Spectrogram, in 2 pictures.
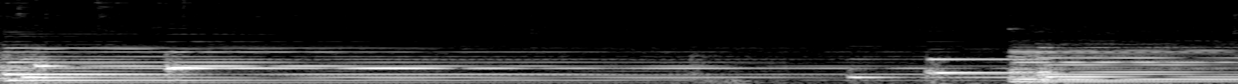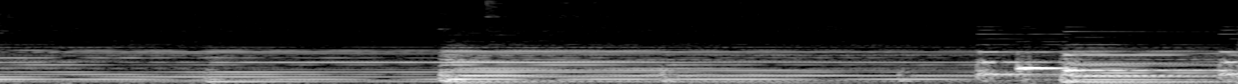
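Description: Piano improvisation: slow chords struck a few seconds apart, each left ringing and fading before the next.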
